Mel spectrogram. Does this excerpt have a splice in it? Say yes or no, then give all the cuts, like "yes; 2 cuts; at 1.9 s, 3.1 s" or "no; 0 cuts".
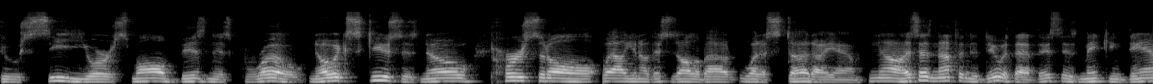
yes; 2 cuts; at 6.0 s, 7.4 s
